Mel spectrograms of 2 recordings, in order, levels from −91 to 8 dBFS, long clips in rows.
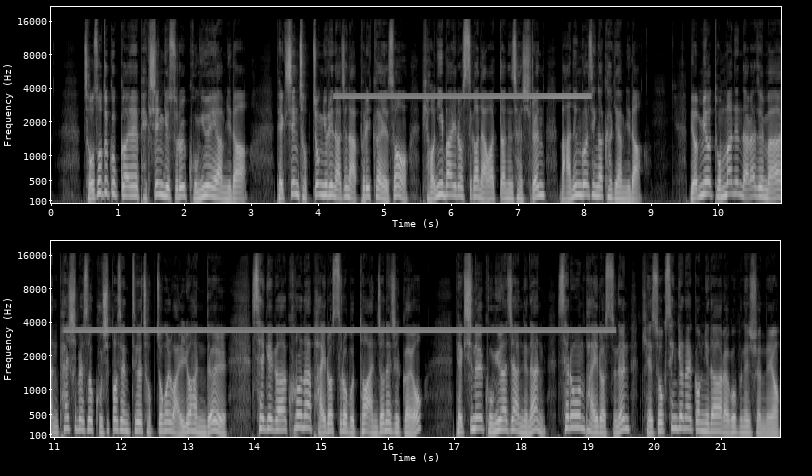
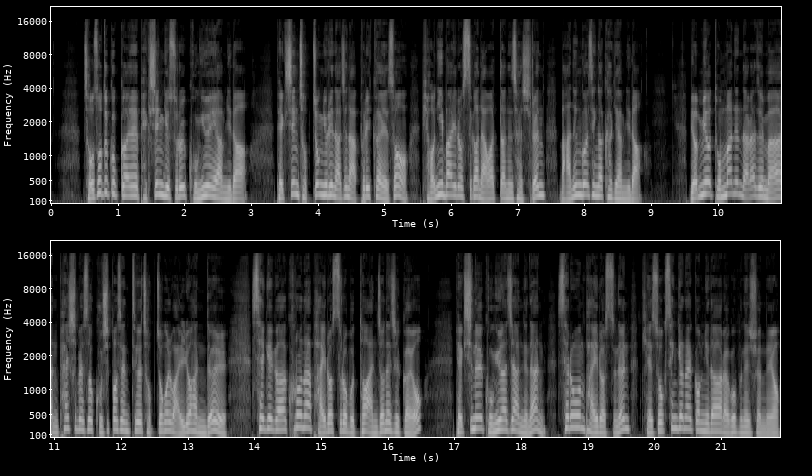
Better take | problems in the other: second | high-pitched whine; loud; from 4 to 8 s and from 11 to 19 s; 3.5 kHz, 8 dB below the speech

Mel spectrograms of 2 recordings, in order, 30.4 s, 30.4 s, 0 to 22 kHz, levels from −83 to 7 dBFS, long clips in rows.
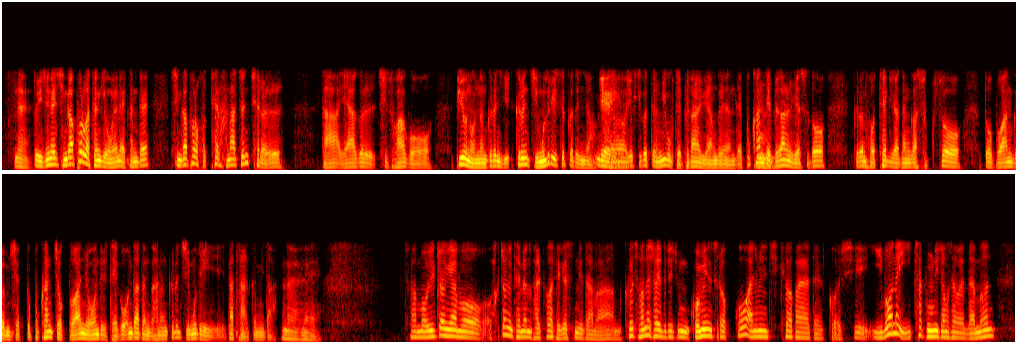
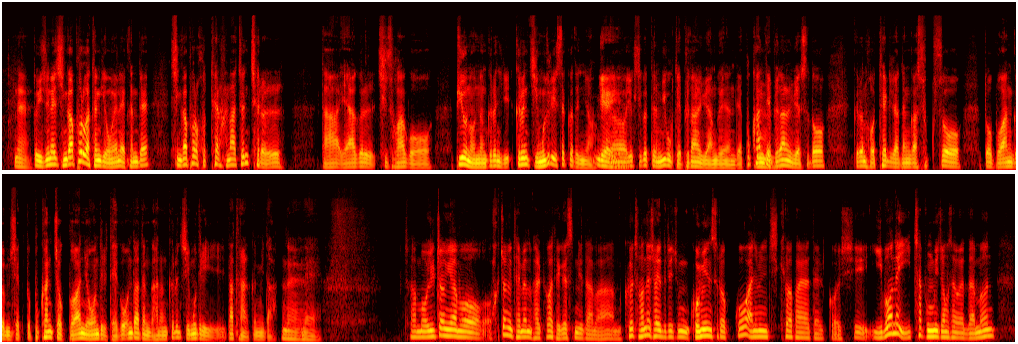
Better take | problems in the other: second | garbled, watery; badly; nothing above 4 kHz; slightly in the second

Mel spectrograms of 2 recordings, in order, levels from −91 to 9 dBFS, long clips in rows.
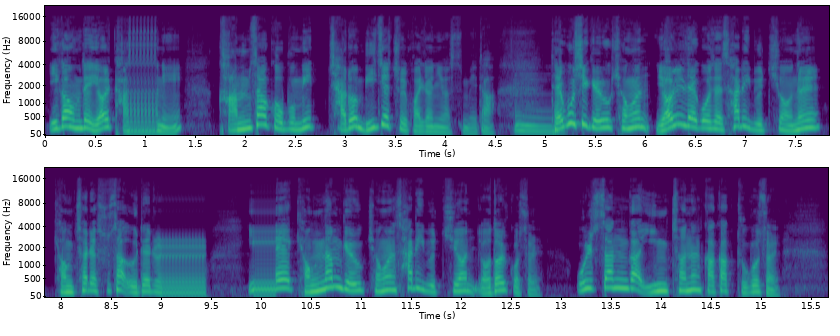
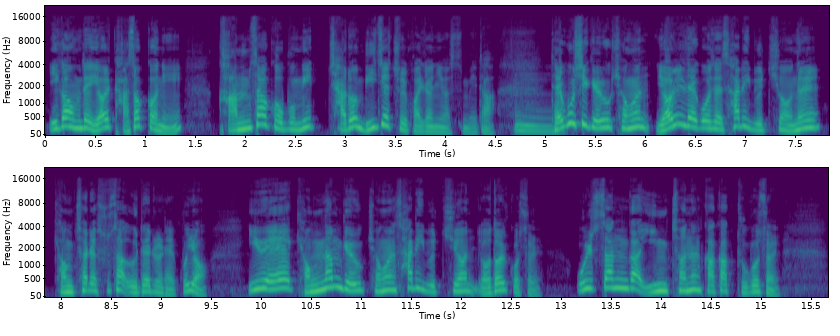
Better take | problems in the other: second | audio freezing; at 1 s, at 9 s and at 10 s

